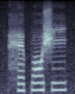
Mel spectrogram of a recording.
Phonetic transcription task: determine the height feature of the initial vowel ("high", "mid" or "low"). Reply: mid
